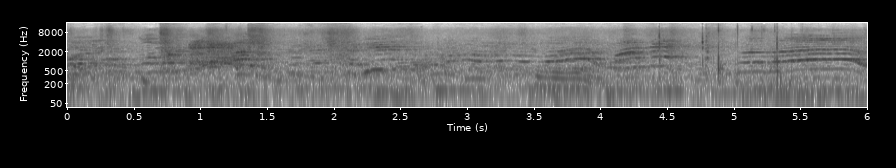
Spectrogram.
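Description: Many voices of children and adults chattering and calling over one another, with a long, high shout near the end.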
